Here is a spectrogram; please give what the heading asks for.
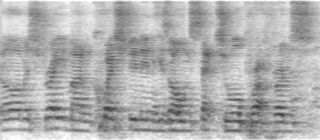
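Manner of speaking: usual speaking voice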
